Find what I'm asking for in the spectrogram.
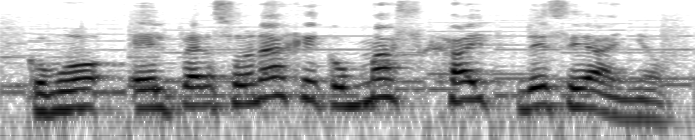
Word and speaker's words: hype: Lo, muy gracioso de este juego es que el juego, previo a su salida, viste que se habla mucho del hype, el, IP, sí. – ¿viste? La, excitación previa a la salida de algo. Se escribe H-Y-P-E, e, hype. Hype.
